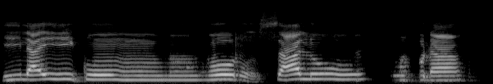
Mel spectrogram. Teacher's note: প্রথম মিমটাকে দ্বিতীয় মিমের সঙ্গে মিলিয়ে একালিপ গুণনা করে পড়তে হবে।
